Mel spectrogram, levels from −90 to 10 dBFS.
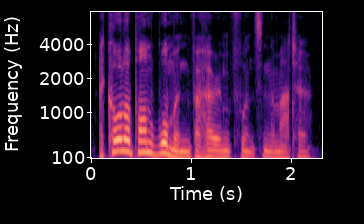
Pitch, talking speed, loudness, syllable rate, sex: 140 Hz, 260 wpm, -16 LUFS, 7.2 syllables/s, male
